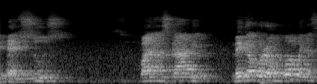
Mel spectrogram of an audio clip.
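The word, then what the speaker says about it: Jesús: Tulisannya Jesus, J-E-S-U, tapi bacanya J-nya bisa baca H, jadi Jesus.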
